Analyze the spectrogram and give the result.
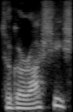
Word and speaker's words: togarashi: It's two maple glazed fresh mochi donuts with karage fried chicken topped with I hope I say it right. Togarashi slaw. – Oh, you got it.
